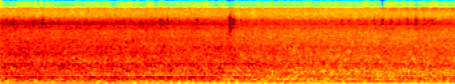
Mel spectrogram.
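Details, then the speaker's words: GE box fan with worn single bearing letting the rotor drop and hit the stator, after material was trimmed to give clearance: steady smooth hum at high speed, no rattle or scraping, only slight normal motor vibration; no longer rubbing. "it sounds so much nicer that sounds great still got a little bit of vibration just from the motor running but that's normal so it's not hitting no more"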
